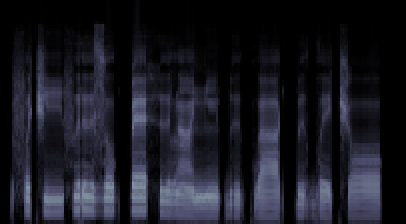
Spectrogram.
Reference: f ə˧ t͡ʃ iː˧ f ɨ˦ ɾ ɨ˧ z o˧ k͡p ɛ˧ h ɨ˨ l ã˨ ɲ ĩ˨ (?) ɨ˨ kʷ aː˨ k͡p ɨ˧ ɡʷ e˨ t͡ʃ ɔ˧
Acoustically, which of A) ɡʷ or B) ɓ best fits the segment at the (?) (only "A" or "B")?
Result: B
